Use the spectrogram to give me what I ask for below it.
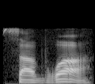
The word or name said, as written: Savoie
